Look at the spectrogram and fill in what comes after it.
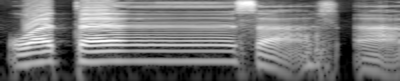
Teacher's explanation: kita langsung bacakan nunnya ke makhraj daripada huruf sin. Huruf sin itu ujung lidahnya. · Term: ikhfa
